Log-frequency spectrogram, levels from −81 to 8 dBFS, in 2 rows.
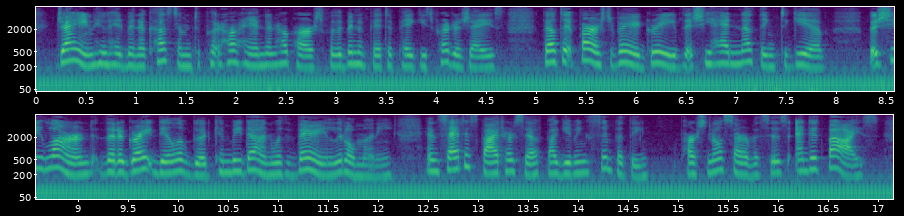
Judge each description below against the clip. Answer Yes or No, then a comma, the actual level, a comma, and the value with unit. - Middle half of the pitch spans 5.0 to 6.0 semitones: No, average, 3.7 semitones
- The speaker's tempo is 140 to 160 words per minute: No, average, 190 wpm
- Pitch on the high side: Yes, high, 225 Hz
